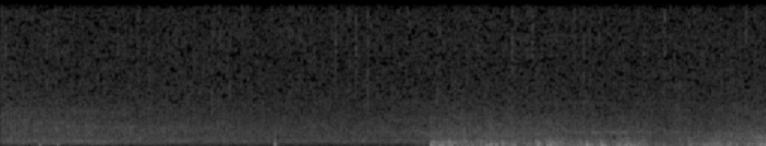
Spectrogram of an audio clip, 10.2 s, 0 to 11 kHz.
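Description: Heavy rain and thunder at night at the Nürburgring in a GT3 racing game: a dense, steady hiss of downpour, then a deep rumble of thunder rolls in about halfway and lingers, no voices.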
